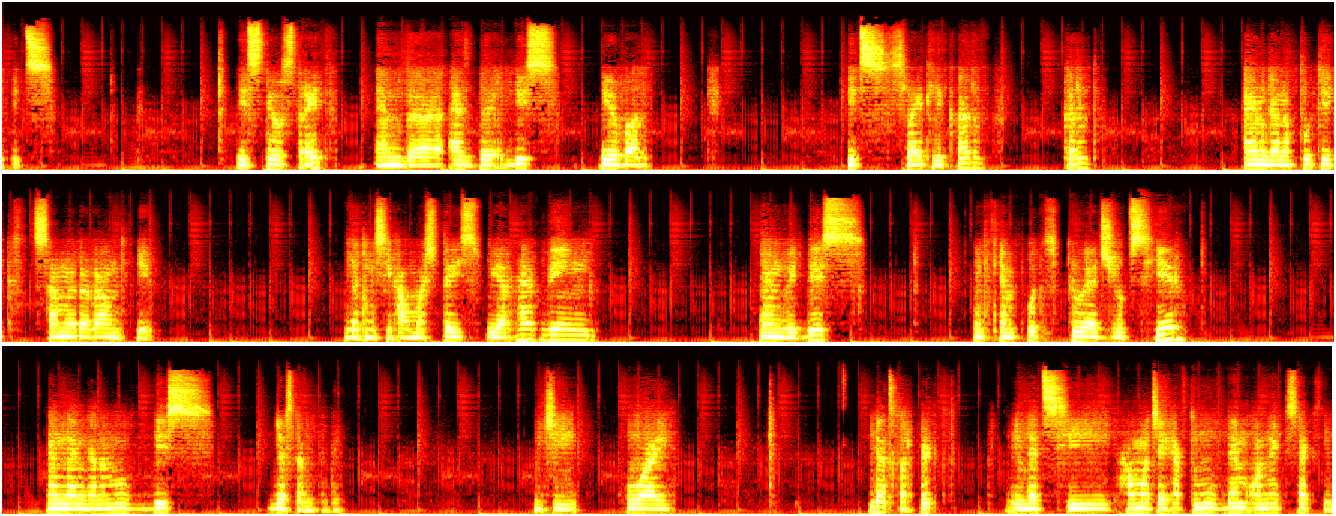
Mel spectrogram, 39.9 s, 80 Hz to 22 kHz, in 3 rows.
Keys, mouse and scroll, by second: 0.3 click, 1.1 shift+middle click, 1.6-2.0 scroll up 3, 2.2-5.2 shift+middle drag, 7.6 g, 15.4 click, 15.7 click, 16.0-18.2 middle drag, 20.4 ctrl+r, 22.5-26.0 shift+middle drag, 29.9 click, 31.0 shift+middle click, 31.4 g, 34.3-35.5 shift+middle drag, 35.5 click, 36.2 shift+middle click, 36.7-37.6 scroll up 1, 37.6 g.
